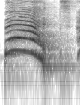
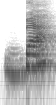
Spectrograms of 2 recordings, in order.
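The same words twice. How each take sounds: First: Excited. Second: Said in the usual way. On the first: Shown as a demonstration. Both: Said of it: "Are you ready?".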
